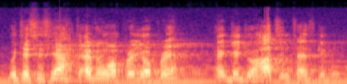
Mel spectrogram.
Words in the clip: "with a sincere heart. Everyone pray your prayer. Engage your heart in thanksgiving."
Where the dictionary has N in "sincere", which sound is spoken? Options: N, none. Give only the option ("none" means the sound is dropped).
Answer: none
